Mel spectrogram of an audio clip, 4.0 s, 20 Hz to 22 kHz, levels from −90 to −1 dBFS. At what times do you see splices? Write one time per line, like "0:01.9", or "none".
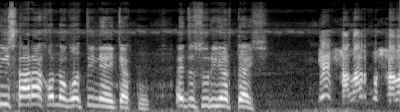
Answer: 0:03.0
